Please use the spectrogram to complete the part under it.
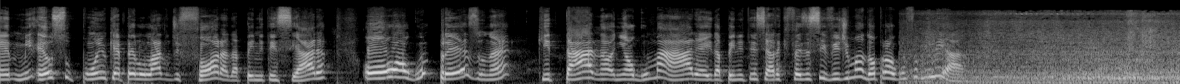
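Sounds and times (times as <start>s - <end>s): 
speech: 0.0s - 10.0s
helicopter flying overhead with rotor thumping: 9.2s - 11.7s.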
